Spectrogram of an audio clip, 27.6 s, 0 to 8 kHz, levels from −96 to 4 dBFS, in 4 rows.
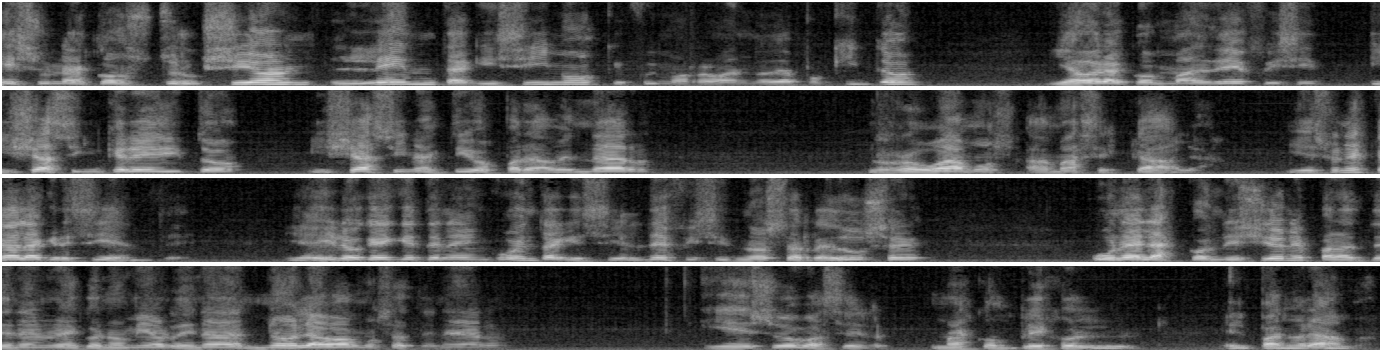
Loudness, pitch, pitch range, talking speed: -23 LUFS, 125 Hz, 100-145 Hz, 170 wpm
